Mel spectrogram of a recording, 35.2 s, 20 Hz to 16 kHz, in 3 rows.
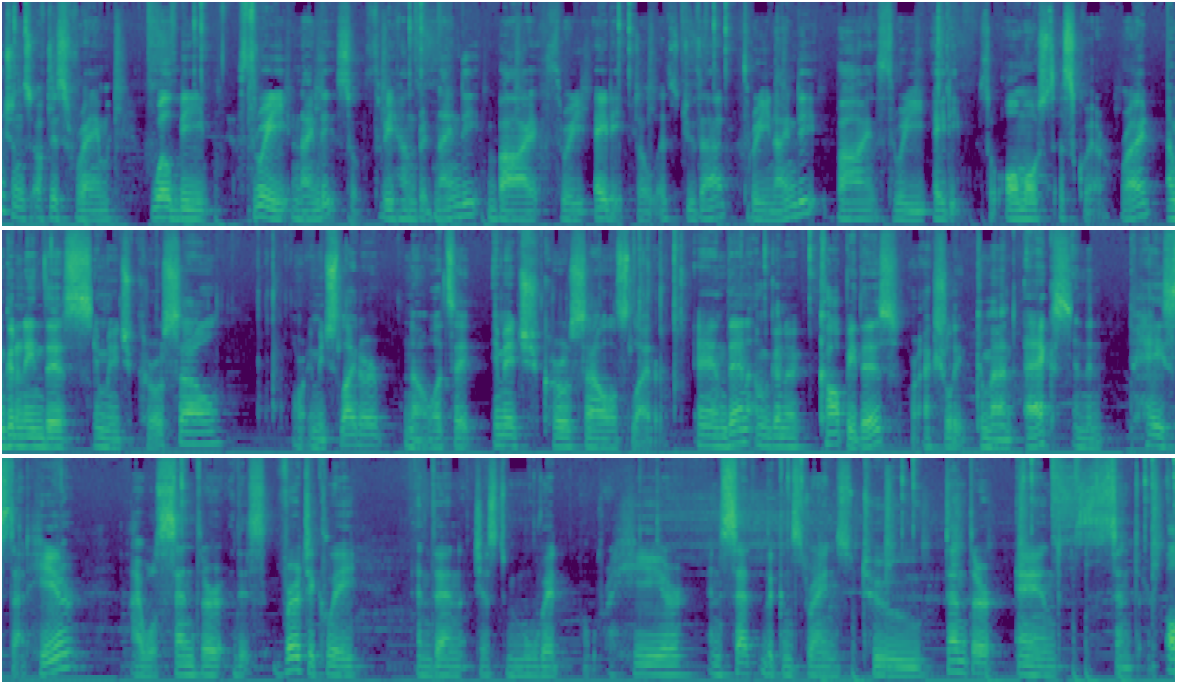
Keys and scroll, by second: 7.2-8.9 typing, 11.4-13.3 typing, 14.8-17.5 typing, 21.7 super+x, 23.1 super+v, 28.8 shift+Left, 29.1 shift+Left.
